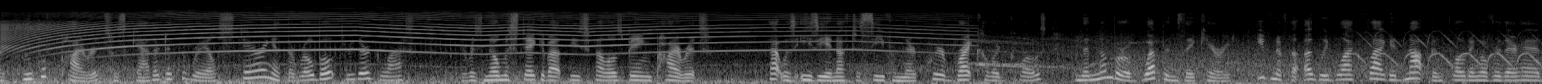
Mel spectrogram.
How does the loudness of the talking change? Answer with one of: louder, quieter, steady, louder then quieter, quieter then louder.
steady.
